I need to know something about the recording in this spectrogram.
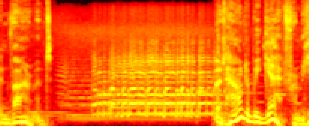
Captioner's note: cartoon character noises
